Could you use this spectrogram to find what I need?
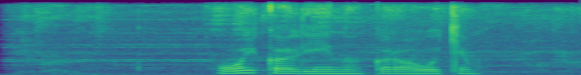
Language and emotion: Russian, neutral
